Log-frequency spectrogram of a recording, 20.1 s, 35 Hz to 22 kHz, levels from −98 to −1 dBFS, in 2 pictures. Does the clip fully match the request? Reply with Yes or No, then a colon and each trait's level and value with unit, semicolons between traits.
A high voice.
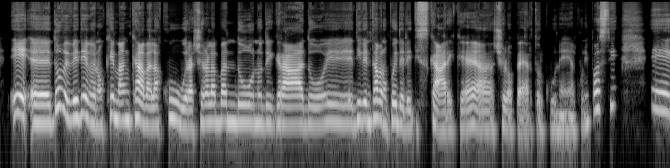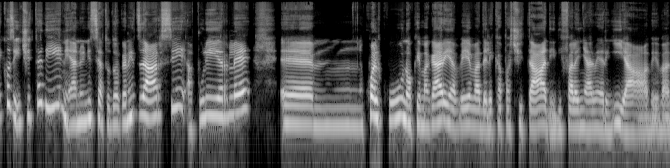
Yes: high, 195 Hz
